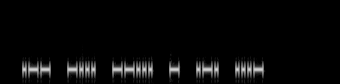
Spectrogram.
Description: Morse code, heard as a keyed tone, about 40 wpm, spaced as for 29 wpm, 700 Hz. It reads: WB7TRV
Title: USA Call Signs - 6 Characters - 2x Character Spacing - 40wpm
